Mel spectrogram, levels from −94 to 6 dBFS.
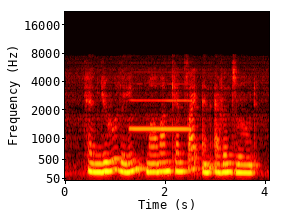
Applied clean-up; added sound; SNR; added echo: none; Wind instrument, woodwind instrument; 12 dB; reverberation time 0.3 s.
